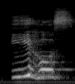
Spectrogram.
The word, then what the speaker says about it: hijos: Hijos e padres, vale? Tranquilos. Hijos começou com H, com H, ela não tem som, então ficou hijos, fica feia a pronúncia, vale?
